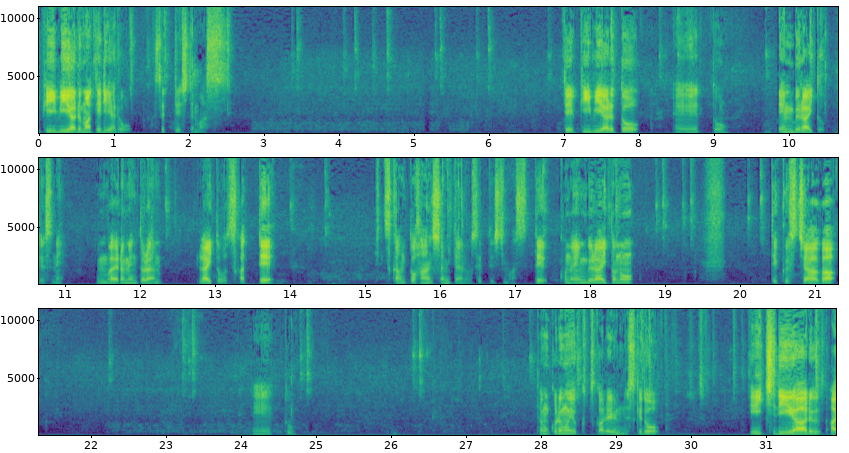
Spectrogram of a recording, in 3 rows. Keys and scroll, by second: 29.6-31.7 typing.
